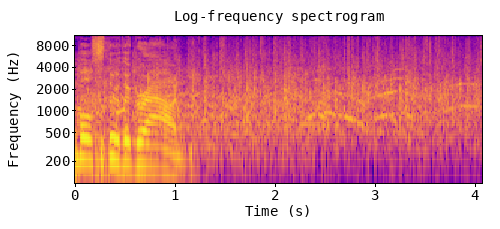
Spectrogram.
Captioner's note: laughter, applause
